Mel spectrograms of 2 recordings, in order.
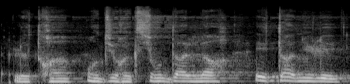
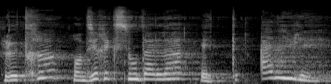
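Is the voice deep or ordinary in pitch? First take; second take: deep; ordinary. First: The voice is deliberately deep and low. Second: The voice is at an ordinary pitch.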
